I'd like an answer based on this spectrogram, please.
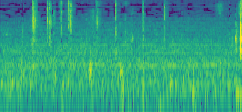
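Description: Paper pages of a colouring book being handled and turned, giving faint, irregular ticks and clicks, with a louder crackle of paper right at the end.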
